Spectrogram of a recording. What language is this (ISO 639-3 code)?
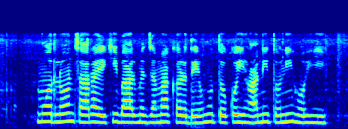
hne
